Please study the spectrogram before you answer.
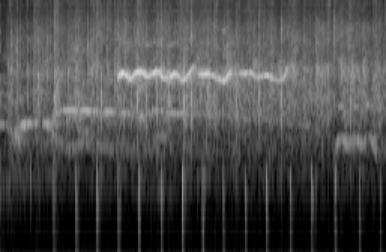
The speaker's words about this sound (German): Ich finde, wir sollten euren Technikleuten, die habe ich heute Morgen schon ins Herz geschlossen, lasst uns euren ganzen Technikleuten, die man nicht sieht, mal einen fetten Applaus geben.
